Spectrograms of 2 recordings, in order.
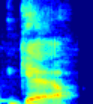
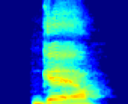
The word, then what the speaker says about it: Gueux: And the way that town is spelled is G-U-E-U-X. So if you didn't know how it was pronounced, you might call it Gueux. That would be not correct. And he includes a little phonetic pronunciation.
